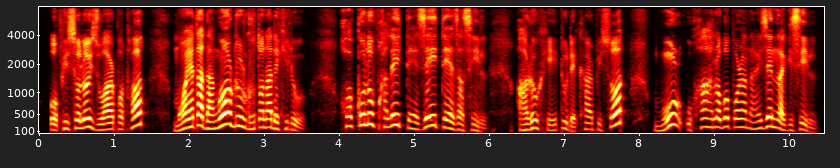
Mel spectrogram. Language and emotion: Assamese, fearful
